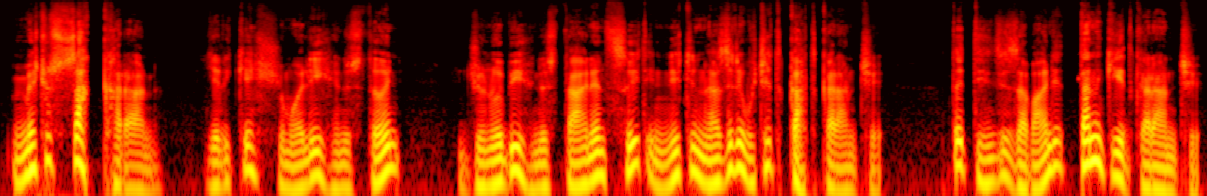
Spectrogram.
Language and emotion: Kashmiri, angry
